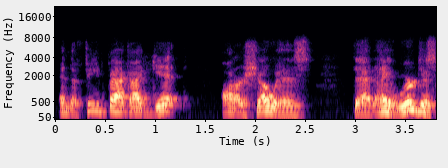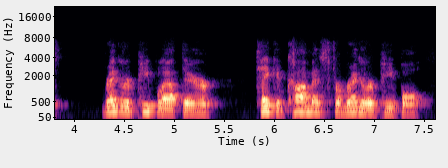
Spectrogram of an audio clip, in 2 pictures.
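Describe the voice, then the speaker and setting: A man's voice: on the high side, normal speed, darkish tone, highs cut off. A man hosting a casual talk show, rambling along in a folksy way with frequent chuckles.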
